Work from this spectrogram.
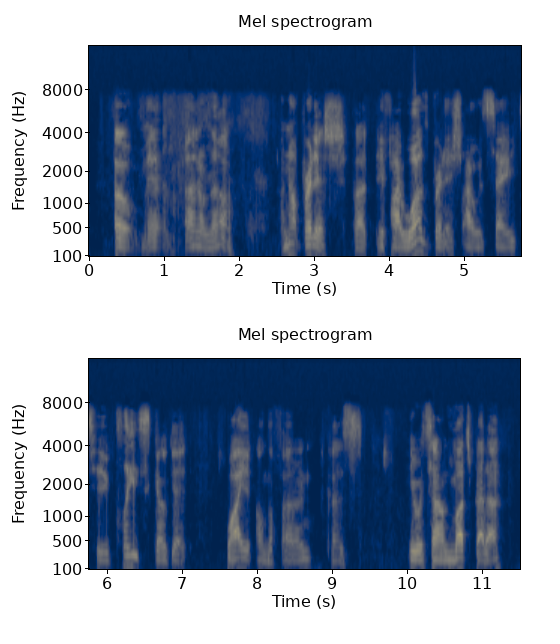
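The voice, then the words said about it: Weak attempt at British accent. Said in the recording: “speaking in a British accent ... That was pathetic.”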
